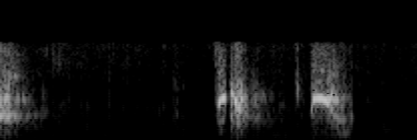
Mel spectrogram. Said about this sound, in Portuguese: Pode falar, que eu não estou chegando direito, o cachorro está latindo, peraí, lá para dentro.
